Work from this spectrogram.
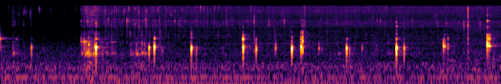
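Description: Onion sautés in a pan with cumin seeds, starting with a burst of sizzle as it is added, then a soft crackle with scattered sharp pops and utensil taps, quiet and close.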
